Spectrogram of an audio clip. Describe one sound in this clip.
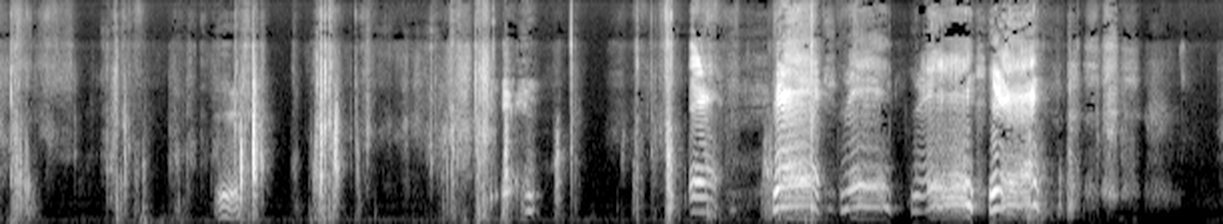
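Paper pages rustle and flap as they are handled.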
